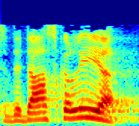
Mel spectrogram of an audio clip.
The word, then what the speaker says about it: didaskalia: Well, the word translated teaching in verse 16 here, you've heard some of us refer to it before, is didaskalia. Didaskalia, phonetically it'd be spelled D-I-D-A-S, K-A-L-I-A. D-I-D-A-S-K-A-L-I-A.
